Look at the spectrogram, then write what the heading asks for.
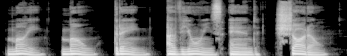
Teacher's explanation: the little short E and U sounds become nasal when the main vowel is a nasal vowel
